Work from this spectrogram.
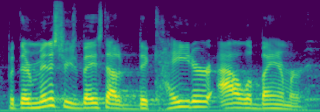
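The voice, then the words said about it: Put-on Southern US drawl. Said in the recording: “I have to kind of bring in my southern drawl... I can't say that without going south”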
